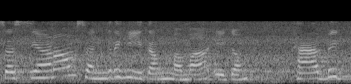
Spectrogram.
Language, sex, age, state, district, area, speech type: Sanskrit, female, 18-30, Kerala, Thrissur, urban, spontaneous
